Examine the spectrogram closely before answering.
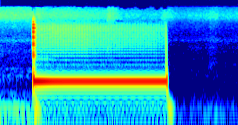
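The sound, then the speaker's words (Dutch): A telephone ringback tone sounds as an outgoing call is placed: one steady, mid-pitched beep of about one second, heard alone and cut off cleanly. “We gaan eventjes met haar bellen. Even kijken wat er precies allemaal aan de hand is. Hopen dat ze opneemt.”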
